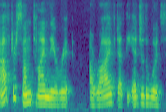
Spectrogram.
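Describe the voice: A woman with a low pitch and a dark, mellow tone speaks at a moderate pace with ordinary pitch variation.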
